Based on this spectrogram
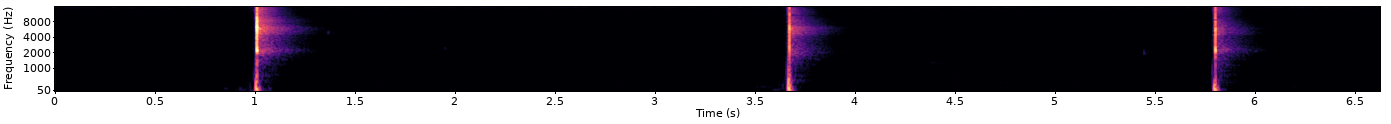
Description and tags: Finger Snap
Finger-snap, Fingers-snapping, Snap, Snapping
